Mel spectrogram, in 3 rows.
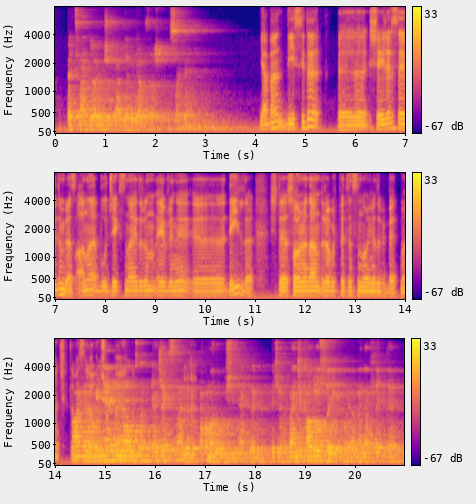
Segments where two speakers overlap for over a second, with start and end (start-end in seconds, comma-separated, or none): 14.3-15.7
